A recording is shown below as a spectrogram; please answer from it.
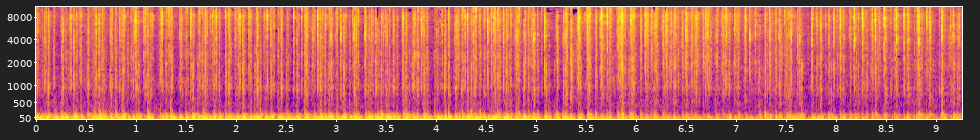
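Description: A black plastic wireless keyboard is held against the microphone while fingers tap its keys and scratch along its case. The result is a fast, uneven stream of soft, short clicks and scratchy rustles over a heavy, boomy low thump from the close contact.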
